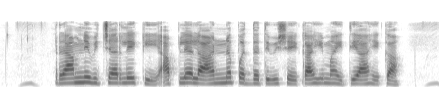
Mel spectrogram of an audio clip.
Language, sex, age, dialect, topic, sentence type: Marathi, female, 31-35, Standard Marathi, agriculture, statement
